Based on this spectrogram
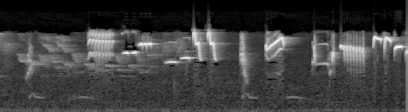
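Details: Loud fluting Hill blue flycatcher song serving as lure and master: a varied chain of whistles, short trills and upward slurs, phrases tumbling into one another almost without pause.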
